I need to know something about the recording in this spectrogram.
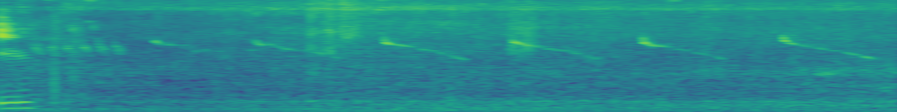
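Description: A bird calling: a series of short, falling whistled notes, about one every two-thirds of a second, over a steady low hum.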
